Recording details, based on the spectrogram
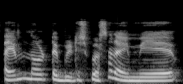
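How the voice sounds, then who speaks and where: A slightly bright, medium-pitched voice moves at a quick pace through a casual strategy game tutorial, heard on a muffled recording. The game guide creator, a native Bengali speaker from Bangladesh with a Bangladeshi accent, often restarts words and searches for terms.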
